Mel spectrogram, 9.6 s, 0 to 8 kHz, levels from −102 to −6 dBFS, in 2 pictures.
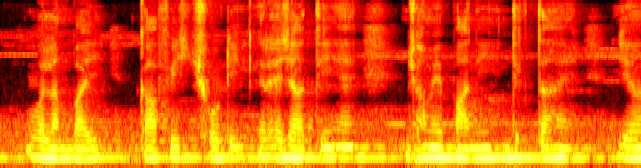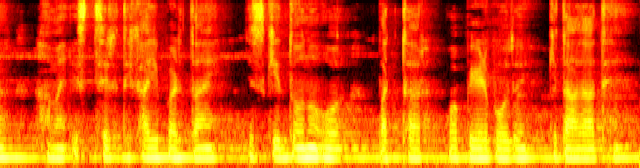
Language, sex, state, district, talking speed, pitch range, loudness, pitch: Hindi, male, Uttar Pradesh, Etah, 170 wpm, 125-130 Hz, -23 LUFS, 130 Hz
